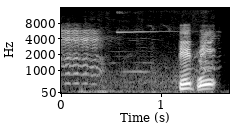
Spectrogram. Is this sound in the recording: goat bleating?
yes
